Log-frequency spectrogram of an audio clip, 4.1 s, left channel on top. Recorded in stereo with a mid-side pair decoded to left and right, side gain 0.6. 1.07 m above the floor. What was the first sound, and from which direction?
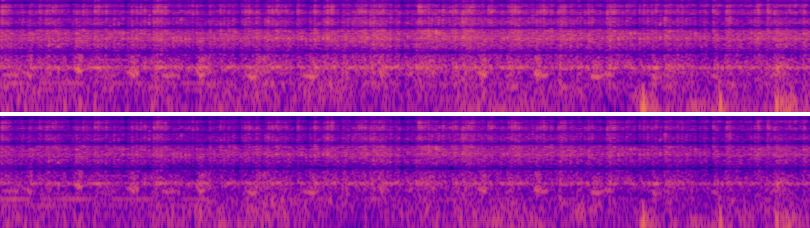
A lawn mower, 30° left.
